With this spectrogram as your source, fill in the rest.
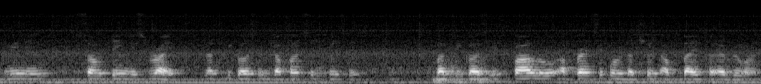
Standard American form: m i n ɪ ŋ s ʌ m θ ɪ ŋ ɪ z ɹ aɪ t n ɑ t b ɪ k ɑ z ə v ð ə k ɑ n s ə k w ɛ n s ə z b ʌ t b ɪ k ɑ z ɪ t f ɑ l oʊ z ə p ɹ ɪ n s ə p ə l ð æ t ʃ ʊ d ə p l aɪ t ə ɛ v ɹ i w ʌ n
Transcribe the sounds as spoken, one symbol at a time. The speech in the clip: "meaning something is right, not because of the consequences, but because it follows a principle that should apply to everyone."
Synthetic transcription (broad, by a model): m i n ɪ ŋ s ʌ m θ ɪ ŋ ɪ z ɹ aɪ t n ɑ t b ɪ k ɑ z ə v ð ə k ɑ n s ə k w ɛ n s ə s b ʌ t b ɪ k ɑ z ɪ t f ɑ l oʊ ə p ɹ ɪ n s ə p ə l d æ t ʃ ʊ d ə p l aɪ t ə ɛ v ɹ i w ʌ n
